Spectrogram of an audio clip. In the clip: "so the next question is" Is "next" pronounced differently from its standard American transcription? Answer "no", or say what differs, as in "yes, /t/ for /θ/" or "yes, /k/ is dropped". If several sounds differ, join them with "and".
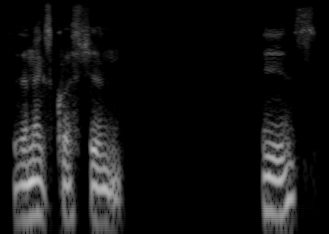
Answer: no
